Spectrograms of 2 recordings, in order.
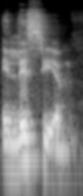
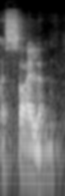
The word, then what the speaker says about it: Elysium: on the last album Elysium by the way not Asylum oh Elysium Elysium yes I am saying it right right no no worries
